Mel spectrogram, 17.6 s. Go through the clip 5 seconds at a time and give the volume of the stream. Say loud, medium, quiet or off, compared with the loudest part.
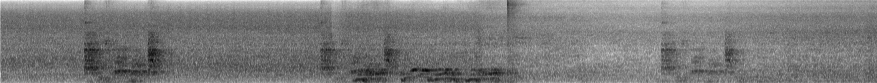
loud, loud, medium, loud.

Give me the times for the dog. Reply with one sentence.
The dog can be heard from 1.6 to 3.2 s, from 6.4 to 8.0 s and from 13.2 to 14.7 s.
